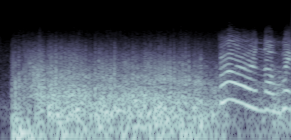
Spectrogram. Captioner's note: thunder rumbling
